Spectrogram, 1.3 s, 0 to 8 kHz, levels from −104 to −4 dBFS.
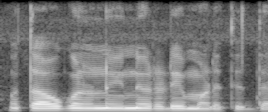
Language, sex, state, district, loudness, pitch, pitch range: Kannada, male, Karnataka, Koppal, -16 LUFS, 150 Hz, 140-150 Hz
